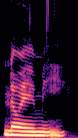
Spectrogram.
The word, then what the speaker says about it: Noemi: Today on the show, I have the amazing, and I always say your name wrong, but it sounds like Naomi, but it's spelled like Noemi, but it's actually pronounced Noemi.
